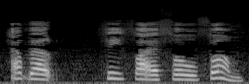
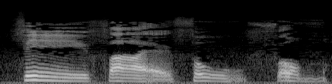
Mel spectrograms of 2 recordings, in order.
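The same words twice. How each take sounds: First: Said in the usual way. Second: Low, loud giant boom. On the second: Acted. Giant announcing his presence to Jack, booming. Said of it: "heard a booming voice".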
